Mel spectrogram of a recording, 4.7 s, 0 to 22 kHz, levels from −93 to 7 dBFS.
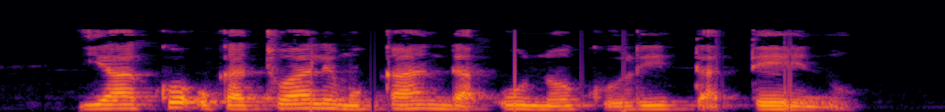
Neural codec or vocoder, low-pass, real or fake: none; 7.2 kHz; real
